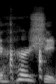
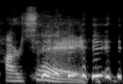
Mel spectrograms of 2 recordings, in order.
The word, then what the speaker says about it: Hershey: I believe it to be Hershey, dear. Oh, Hershey. I thought it was perhaps Hersey.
